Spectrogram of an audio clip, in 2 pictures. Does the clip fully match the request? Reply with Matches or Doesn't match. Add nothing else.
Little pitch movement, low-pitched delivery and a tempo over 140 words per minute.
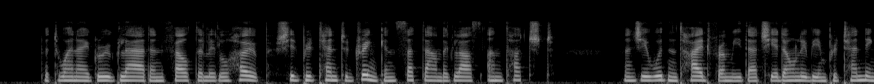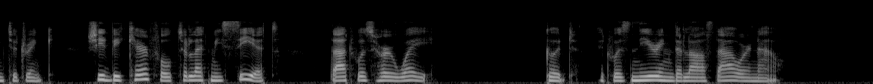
Doesn't match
